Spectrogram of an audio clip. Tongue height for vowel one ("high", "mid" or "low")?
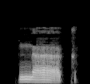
low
